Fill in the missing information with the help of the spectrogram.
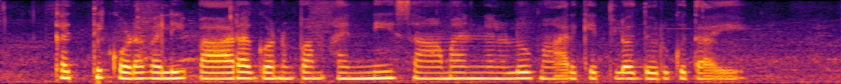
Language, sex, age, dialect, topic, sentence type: Telugu, female, 18-24, Utterandhra, agriculture, statement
